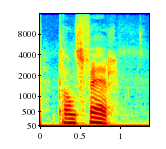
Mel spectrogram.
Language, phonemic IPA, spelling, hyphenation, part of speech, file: Dutch, /ˈtrɑnsfər/, transfer, trans‧fer, noun, Nl-transfer.ogg
- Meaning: transfer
